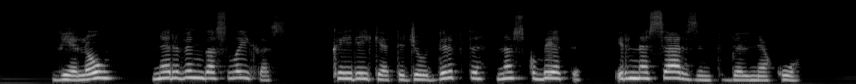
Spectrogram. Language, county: Lithuanian, Vilnius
